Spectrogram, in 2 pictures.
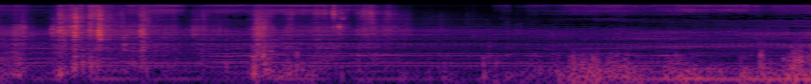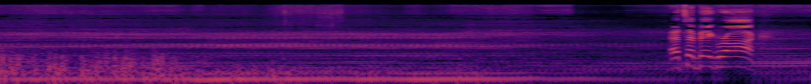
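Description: A compact diesel excavator's engine runs under load.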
